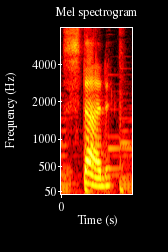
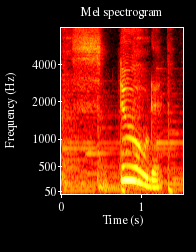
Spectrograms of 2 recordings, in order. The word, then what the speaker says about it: Stood: name as stud or stood, including the aforementioned crotchety receptionist from the older school, not the high school. Even though the way you're supposed to pronounce it is stewed, even though it's spelt stood.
